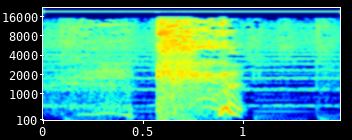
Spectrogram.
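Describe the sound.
A single short, harsh cough, like a throat-clearing burst, from a person in the middle of talking, about half a second long.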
